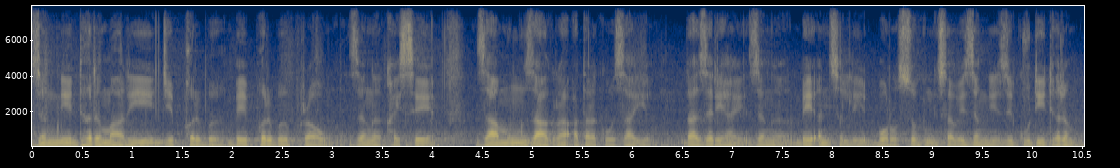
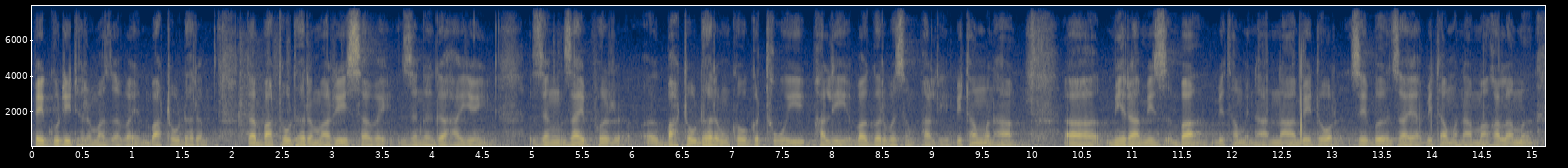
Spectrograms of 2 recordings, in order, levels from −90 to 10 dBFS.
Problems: none marked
